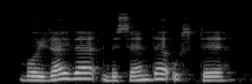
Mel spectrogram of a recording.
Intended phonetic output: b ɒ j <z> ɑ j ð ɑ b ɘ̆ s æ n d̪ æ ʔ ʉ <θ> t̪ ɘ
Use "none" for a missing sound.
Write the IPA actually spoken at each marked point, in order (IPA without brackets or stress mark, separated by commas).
ð, θ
